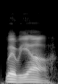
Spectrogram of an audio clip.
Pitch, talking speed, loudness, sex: 105 Hz, 305 wpm, -13 LUFS, male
